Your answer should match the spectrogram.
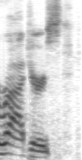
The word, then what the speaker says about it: Rogers: Andrew Rodgers here with you.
